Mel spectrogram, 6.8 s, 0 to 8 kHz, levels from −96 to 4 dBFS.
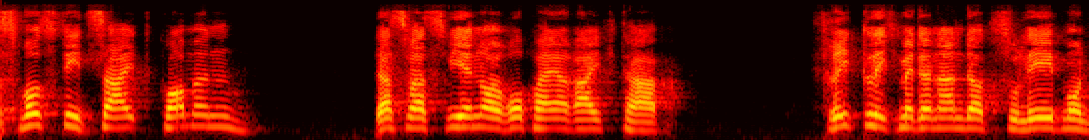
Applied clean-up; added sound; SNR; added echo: neural mask model DeepFilterNet 3.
